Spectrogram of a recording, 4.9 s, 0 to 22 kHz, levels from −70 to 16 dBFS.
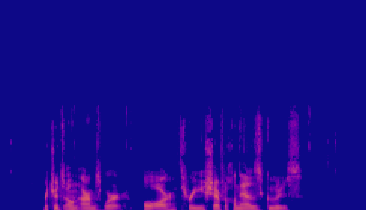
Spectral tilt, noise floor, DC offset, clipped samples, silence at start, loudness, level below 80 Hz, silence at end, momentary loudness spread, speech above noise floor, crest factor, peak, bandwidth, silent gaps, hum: -3.5 dB/octave; -69 dBFS; under 0.1%; under 0.1%; 0.6 s; -28 LUFS; -76 dBFS; 0.9 s; 11 LU; 40 dB; 24 dB; -8 dBFS; 11.5 kHz; none; none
